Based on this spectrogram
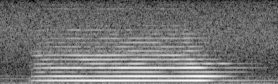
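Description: C sharp sounded with the second finger on the middle tape of the A string of a stringed instrument; a single even, sustained note of about a second that rises gently in loudness near its end, then stops.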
